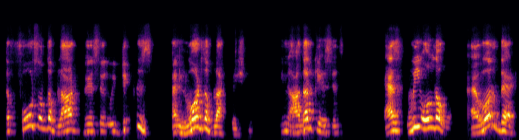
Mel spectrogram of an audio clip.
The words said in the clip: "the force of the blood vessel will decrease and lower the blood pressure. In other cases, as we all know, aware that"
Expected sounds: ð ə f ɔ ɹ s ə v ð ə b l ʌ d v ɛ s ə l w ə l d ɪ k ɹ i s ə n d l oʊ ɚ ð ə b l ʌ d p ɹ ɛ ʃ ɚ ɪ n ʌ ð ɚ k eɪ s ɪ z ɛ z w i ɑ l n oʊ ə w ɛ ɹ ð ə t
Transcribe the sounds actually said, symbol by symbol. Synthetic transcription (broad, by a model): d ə f ɔ ɹ s ə v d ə b l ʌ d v ɛ s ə l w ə d ɪ k ɹ i s ə n d l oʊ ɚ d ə b l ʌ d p ɛ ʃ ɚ ɪ n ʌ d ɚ k eɪ s ɪ z ɛ z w i ɑ l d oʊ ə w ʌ ɹ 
